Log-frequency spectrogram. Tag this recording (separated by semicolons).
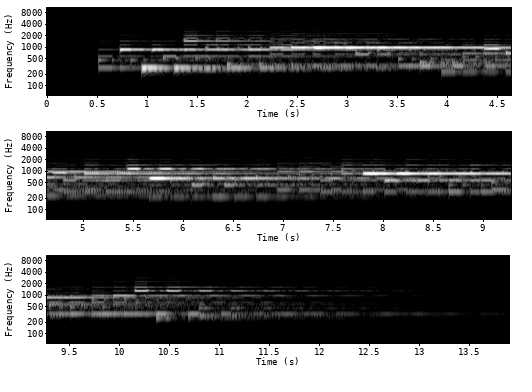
acid; synth; awesome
